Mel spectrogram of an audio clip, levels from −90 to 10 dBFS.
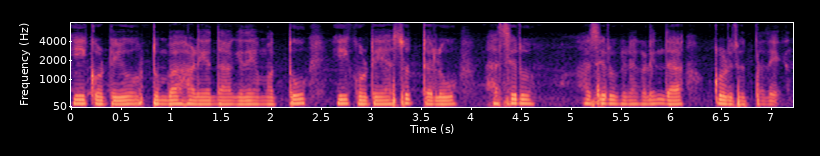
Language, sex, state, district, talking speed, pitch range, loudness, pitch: Kannada, male, Karnataka, Koppal, 100 wpm, 125-140 Hz, -16 LUFS, 130 Hz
